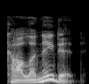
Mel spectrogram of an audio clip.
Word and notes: colonnaded: British English

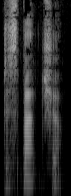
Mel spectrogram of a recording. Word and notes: dispatcher: British English

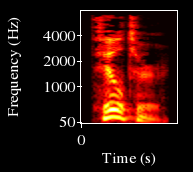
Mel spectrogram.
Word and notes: philtre: British English

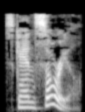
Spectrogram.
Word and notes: scansorial: British English

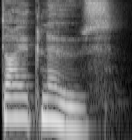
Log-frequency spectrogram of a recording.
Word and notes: diagnose: British English

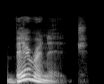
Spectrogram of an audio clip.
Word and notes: baronage: British English

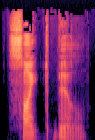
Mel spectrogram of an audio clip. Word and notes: sight bill: British English

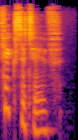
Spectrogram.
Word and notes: fixative: British English

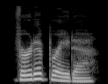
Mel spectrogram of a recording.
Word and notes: vertebrata: American English

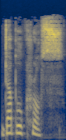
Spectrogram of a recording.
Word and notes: double cross: British English

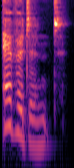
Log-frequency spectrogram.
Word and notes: evident: British English

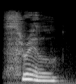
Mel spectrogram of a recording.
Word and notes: thrill: British English

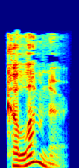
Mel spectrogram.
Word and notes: columnar: British English

